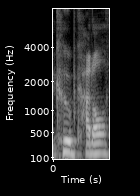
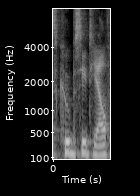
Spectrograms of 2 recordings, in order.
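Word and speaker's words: kubectl: things like I can't I can't get behind the Kubb cuddle thing you know it Scoob CTL for me speaking of which a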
